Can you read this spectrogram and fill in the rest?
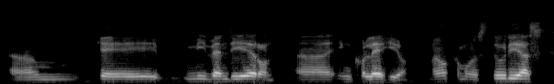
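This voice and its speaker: Mellow-voiced man with an English-speaker's accent. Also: mid-range voice, vocal fry, dry recording, muffled recording. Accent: Australian-American English speaker of Spanish. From Australia. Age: 30s. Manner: halting, many fillers and restarts. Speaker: guest, entrepreneur. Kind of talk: casual interview answers.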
